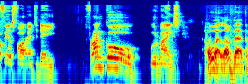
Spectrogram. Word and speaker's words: Franco Urbaez: I try to say it, like kind of like Spanish way, Uh-huh. I heard you say it. It was, how do you say that? Because I watched that video. I do it the English. I do it English style for everybody.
